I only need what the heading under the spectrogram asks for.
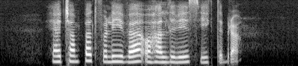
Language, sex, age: Norwegian, female, 20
